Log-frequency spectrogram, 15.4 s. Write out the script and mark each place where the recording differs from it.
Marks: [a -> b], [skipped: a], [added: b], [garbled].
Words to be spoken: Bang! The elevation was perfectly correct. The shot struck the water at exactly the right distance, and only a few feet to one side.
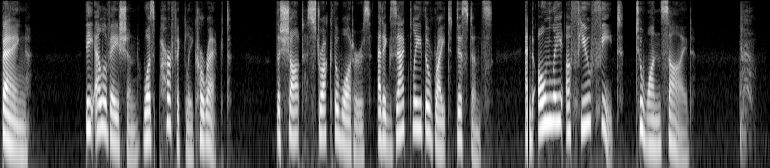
Bang! The elevation was perfectly correct. The shot struck the [water -> waters] at exactly the right distance, and only a few feet to one side.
